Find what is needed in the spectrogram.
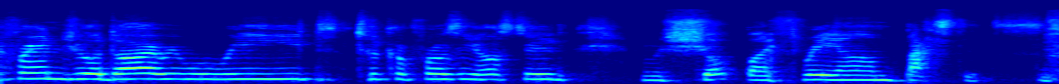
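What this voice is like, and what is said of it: Put-on Sheffield accent, fairly authentic. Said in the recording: “Sheffield accent, it sounds pretty authentic as well. ... I got the Sheffield twang going”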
